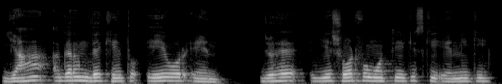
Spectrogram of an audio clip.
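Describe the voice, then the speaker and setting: A man teaching an English grammar lesson, explaining step by step, asking himself questions and sounding out syllables slowly. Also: fairly high pitch, steady tone, warm tone.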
